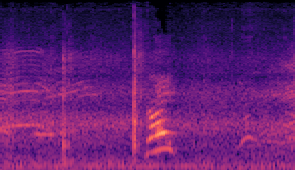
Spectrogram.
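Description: A bat cracks against a softball.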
